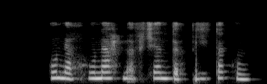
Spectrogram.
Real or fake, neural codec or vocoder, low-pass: fake; autoencoder, 48 kHz, 32 numbers a frame, DAC-VAE, trained on Japanese speech; 7.2 kHz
